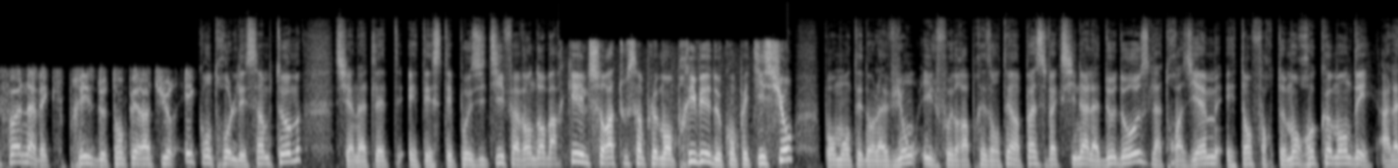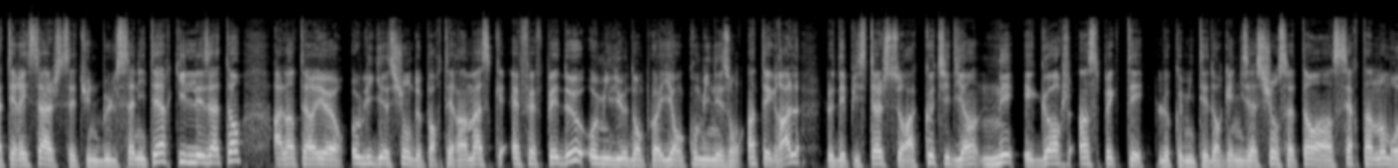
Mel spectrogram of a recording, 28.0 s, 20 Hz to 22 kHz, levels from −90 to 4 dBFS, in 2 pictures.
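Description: A speech clip with two technical faults. From 0.0 to 2.0 s the sound is dull, with nothing above 4.4 kHz, and codec artefacts are strong. This is an adaptive stream starting at a low bitrate. The player began on a cheap version, which fits an Opus stream near 12 kbit/s, to start quickly. At 2.0 s it moves to a better version, one that points to about 64 kbit/s. The treble returns at once, with no gap. From 5.59 to 7.88 s the tone narrows again, with nothing above 7.9 kHz. The change is instant, with no silence at either edge. The level shifts by around 5 dB. A new background noise sits roughly 30 dB below the speech. The likely cause is the input switched to a poorer device, such as another microphone or a headset's call profile, before switching back.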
